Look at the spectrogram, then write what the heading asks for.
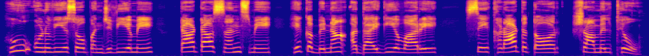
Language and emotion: Sindhi, neutral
